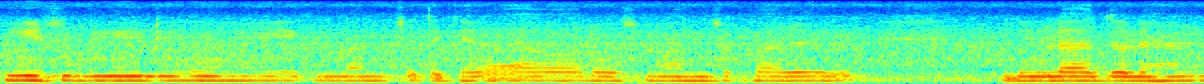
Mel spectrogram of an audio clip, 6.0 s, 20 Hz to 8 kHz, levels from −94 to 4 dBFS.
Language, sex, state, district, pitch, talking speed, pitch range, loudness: Hindi, male, Uttar Pradesh, Hamirpur, 150 Hz, 150 wpm, 145-155 Hz, -18 LUFS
